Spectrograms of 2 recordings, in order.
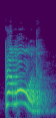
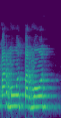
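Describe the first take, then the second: First: प्रमोद with the pr cluster kept, pramod; correct pronunciation. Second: प्रमोद as parmod, r moved after the p; colloquial pronunciation. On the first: Teacher gives the proper form of the name प्रमोद. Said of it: "इसका सही नाम है". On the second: Teacher shows how people mangle प्रमोद into parmod. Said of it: "लेकिन हम लोग क्या कहते हैं". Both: Shown as a demonstration.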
